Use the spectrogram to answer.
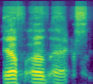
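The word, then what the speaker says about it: f(x): f of x equals and that's how you pronounce that f of x f of x okay so that replaces the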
